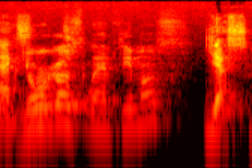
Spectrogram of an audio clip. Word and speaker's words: Yorgos Lanthimos: Yorgos Lanthimos? Yes, Yorgos Lanthimos.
